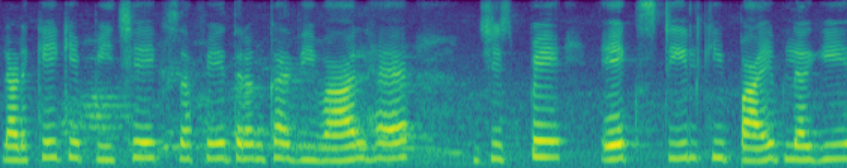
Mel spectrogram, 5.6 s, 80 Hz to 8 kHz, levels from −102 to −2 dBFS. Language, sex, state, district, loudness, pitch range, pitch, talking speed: Hindi, female, Jharkhand, Garhwa, -17 LUFS, 235-270 Hz, 255 Hz, 170 wpm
